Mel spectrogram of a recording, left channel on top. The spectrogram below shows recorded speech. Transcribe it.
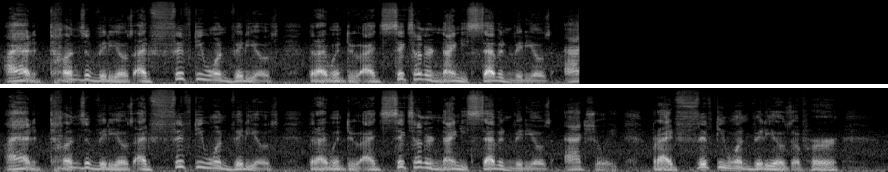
I had tons of videos. I had 51 videos that I went through. I had 697 videos, actually. But I had 51 videos of her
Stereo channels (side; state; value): left; drops out; at 5.8 s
